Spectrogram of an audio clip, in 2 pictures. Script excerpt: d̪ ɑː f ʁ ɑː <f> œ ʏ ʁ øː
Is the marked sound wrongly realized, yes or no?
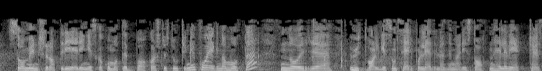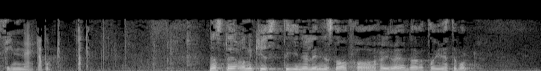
yes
